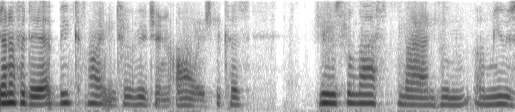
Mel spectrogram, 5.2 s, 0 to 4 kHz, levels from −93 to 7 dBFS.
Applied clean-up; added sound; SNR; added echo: neural separator model SepFormer DNS4.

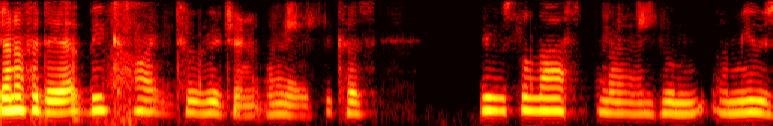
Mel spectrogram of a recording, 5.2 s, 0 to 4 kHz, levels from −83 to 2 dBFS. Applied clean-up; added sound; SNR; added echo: neural mask model DeepFilterNet 3.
